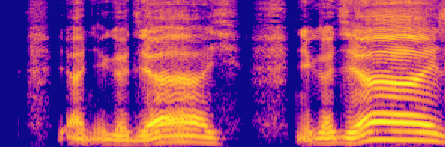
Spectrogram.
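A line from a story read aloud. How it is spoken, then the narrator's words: Hissed. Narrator (Russian): зашипели полные губы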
